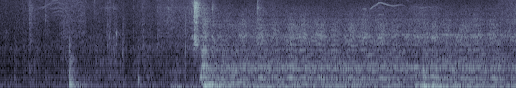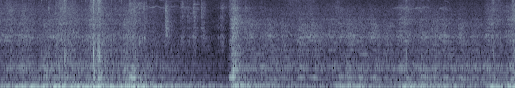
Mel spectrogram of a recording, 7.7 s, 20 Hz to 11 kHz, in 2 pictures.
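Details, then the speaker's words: 1964 Cadillac Coupe De Ville V8 cold start in a garage at about 10 degrees, after a failed first attempt with a warning light on. A few faint taps, then it catches about 1.5 s in and settles into a rough, rising cold rumble. "Well, it's running now. It is cold."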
